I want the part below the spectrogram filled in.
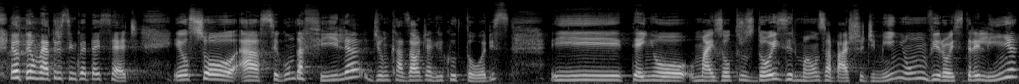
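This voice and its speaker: A woman with a plain, everyday voice speaks at a moderate pace in a medium pitch with lively intonation. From Brazil, Paraná (Itapejara do Oeste, rural). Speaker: TV presenter. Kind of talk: casual chat.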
